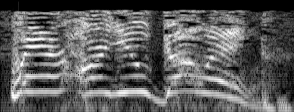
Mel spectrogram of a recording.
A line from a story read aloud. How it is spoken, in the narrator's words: yelling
